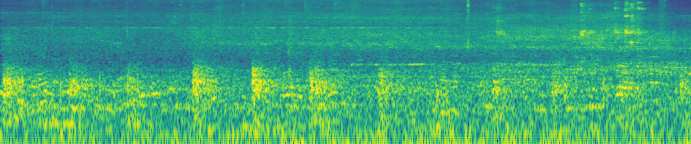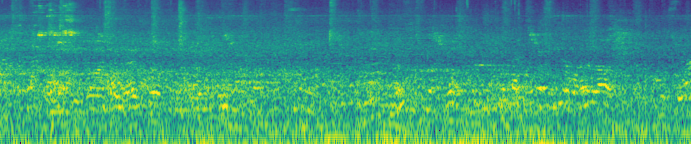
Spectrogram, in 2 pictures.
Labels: Are people singing?
no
